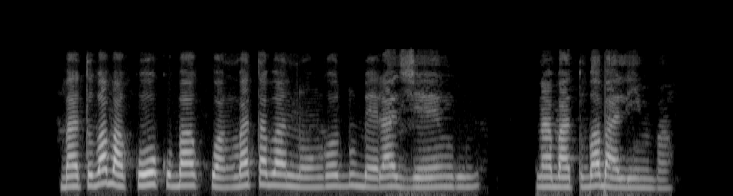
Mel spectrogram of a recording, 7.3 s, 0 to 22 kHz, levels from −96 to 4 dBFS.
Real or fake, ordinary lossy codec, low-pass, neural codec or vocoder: real; Opus, 16 kbps; 7.2 kHz; none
